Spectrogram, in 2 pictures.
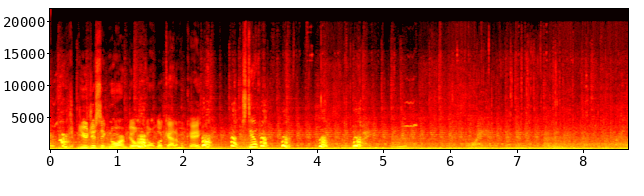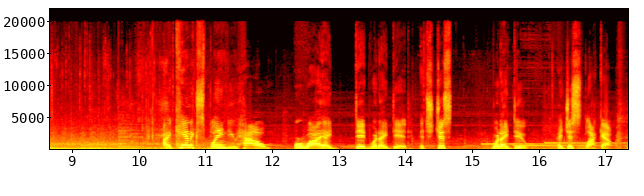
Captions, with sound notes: You just ignore him. Don't, don't look at him. Okay, Steel. [Barking and whining] I can't explain to you how or why I did what I did. It's just what I do. I just luck out.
